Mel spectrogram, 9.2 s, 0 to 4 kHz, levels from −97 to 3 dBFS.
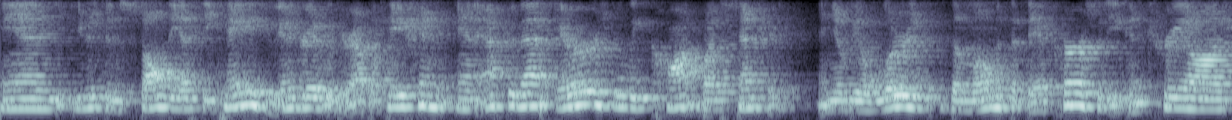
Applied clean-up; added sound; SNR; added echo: none; Snare drum; 17 dB; reverberation time 0.7 s.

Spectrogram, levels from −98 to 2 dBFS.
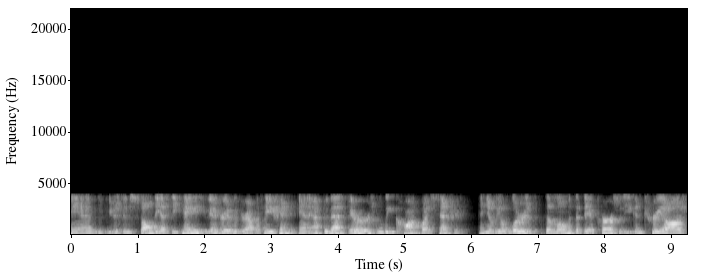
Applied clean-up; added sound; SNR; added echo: neural mask model DeepFilterNet 3.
